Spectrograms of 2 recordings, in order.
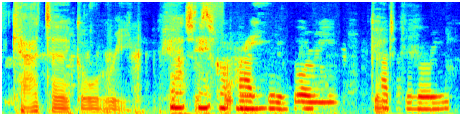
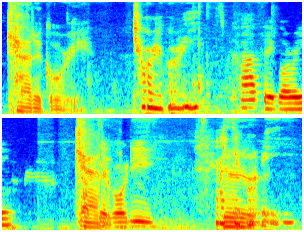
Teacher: we got to remember that the stress is on the first syllable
